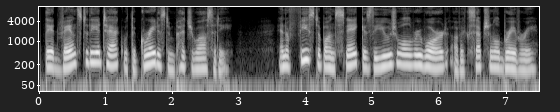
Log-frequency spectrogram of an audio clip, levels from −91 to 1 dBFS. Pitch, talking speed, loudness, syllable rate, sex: 175 Hz, 170 wpm, -17 LUFS, 5.7 syllables/s, female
